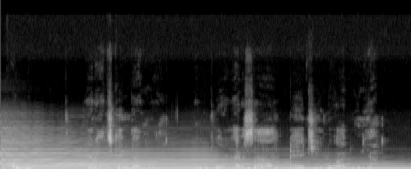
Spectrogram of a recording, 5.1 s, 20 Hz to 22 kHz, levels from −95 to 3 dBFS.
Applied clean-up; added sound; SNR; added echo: none; Guitar; -4 dB; none.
